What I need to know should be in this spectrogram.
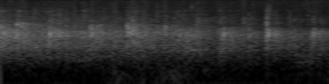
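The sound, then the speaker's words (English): Audience applause, dense steady clapping with a few sharper claps standing out, heard on its own without speech. “I don't know if that actually deserves any applause”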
